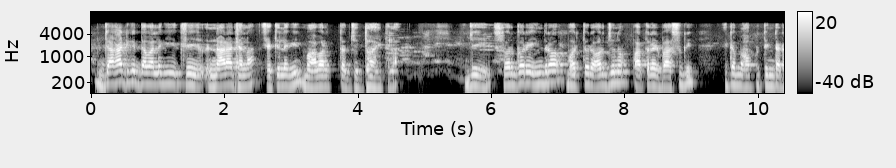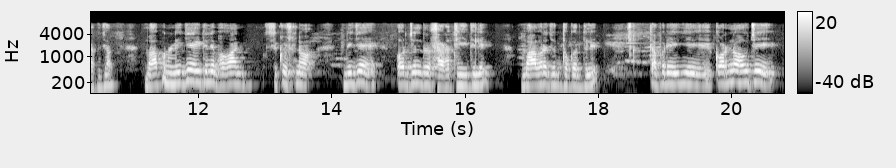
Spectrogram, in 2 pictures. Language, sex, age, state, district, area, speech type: Odia, male, 60+, Odisha, Bargarh, urban, spontaneous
